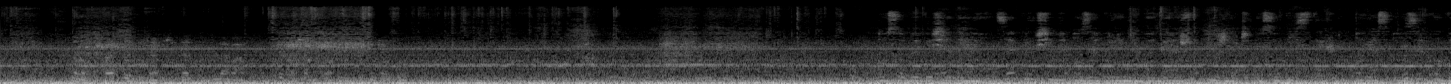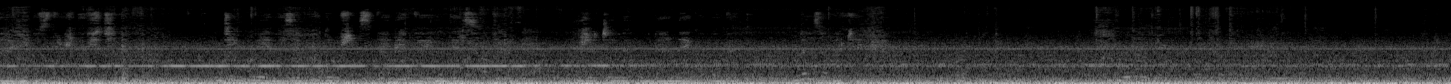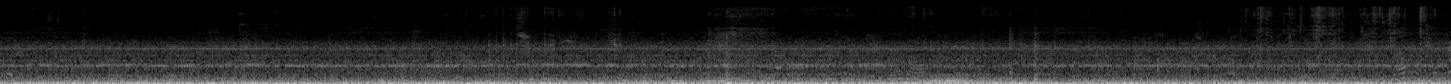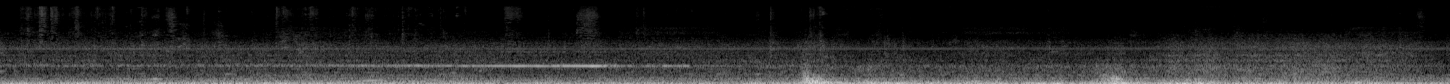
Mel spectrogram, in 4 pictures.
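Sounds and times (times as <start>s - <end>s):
moving train rumble: 0.0s - 58.0s
faint high whine: 44.6s - 58.0s.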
